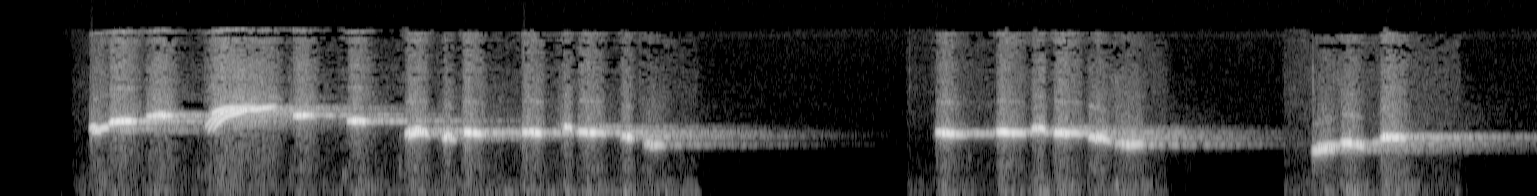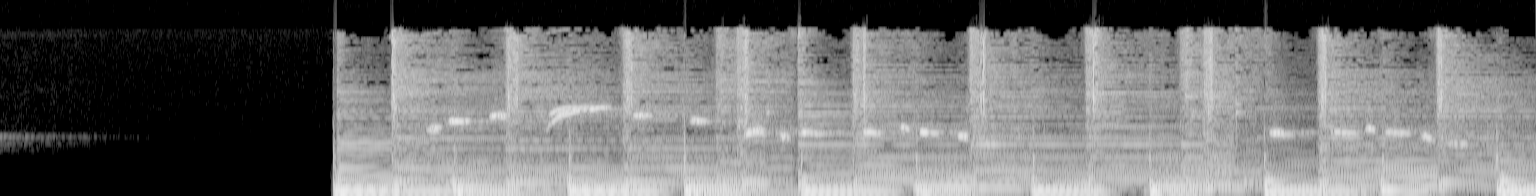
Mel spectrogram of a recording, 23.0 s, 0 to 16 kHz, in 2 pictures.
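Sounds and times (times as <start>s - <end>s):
person whistling a tune: 0.7s - 5.4s, 7.0s - 9.1s, 9.8s - 11.4s, 14.6s - 19.3s, 20.9s - 23.0s.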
